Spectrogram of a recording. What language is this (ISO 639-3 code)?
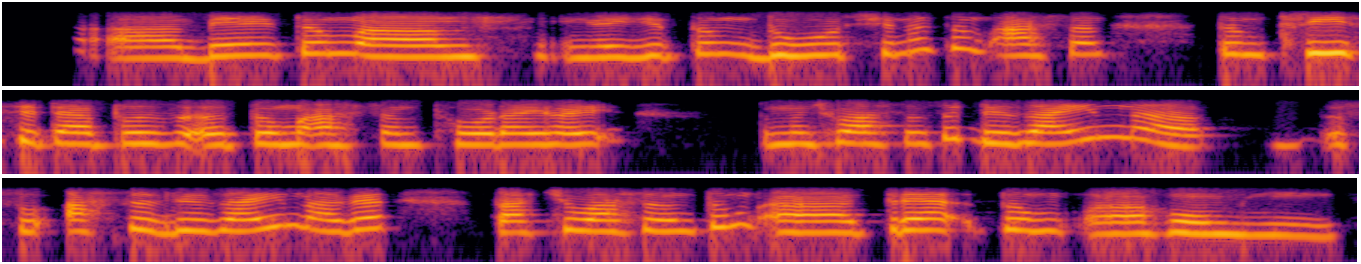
kas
